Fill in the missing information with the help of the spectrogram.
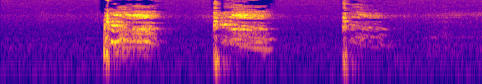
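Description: Three short, sharp coughs in quick succession from an adult with a cold, in a quiet room.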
